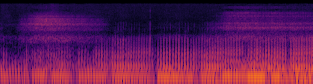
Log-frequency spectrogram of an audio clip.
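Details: A four-week-old female Siamese foster kitten, snuggled up to a person's face and falling asleep, purrs in a low, steady rumble, broken now and then by soft snoring breaths.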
